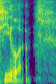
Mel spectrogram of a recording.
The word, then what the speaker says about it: Gila: saying this right that is it pronounced Gilla or is it pronoun Gilla or let me see how you pronounce this I want to say it right okay it's hila the hila County Sheriff's Office with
